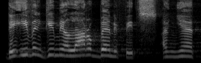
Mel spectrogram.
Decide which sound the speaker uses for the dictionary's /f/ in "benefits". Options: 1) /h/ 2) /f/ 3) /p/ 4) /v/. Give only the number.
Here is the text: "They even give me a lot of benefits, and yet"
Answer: 2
